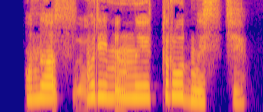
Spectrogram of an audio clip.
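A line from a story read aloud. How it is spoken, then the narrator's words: Flustered babble. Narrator (Russian): залепетала Алиса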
